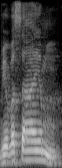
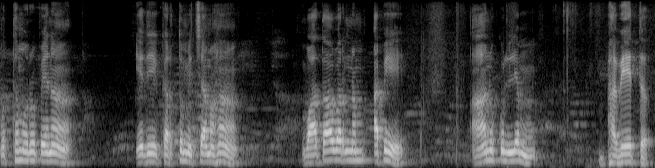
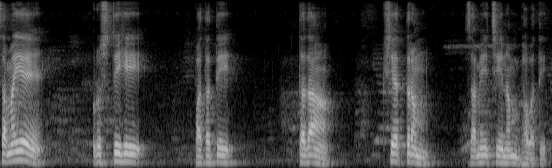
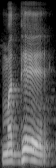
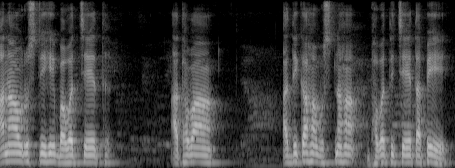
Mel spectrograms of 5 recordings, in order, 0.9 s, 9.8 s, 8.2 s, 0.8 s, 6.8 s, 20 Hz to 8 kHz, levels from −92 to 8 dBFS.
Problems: background sounds at intervals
